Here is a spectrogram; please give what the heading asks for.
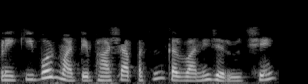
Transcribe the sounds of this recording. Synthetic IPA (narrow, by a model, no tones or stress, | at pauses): pɳ̃ekiboɾɖmaʈebʱaʃapəsə̃nd̪̚kəɾʋanid͡ʒəɾuɾt͡ʃʰe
